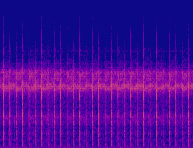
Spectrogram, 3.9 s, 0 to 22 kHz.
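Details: Stuart "donkey" steam water pump model, 6 cm3, no crankshaft, rated 40–400 strokes per minute, run slowly on a small air compressor. Crisp, quick, evenly spaced valve and piston clicking with no knocks or misses, so the pump is running healthy.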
